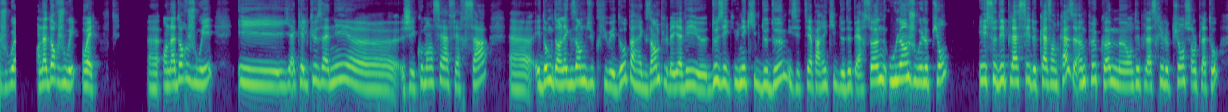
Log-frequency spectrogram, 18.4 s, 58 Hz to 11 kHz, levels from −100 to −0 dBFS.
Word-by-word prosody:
joueurs. 200 +4 0 0.3
On 200 +1 -2
adore 240 +3 +4
jouer 225 -1 0
ouais, 190 -3 +2 0.8
heu, 180 -1 -3
on 205 0 -3
adore 270 +7 +2
jouer 230 -3 -1 0.4
et 210 -4 0
il 200 - -6
y 215 - -3
a 200 - -3
quelques 230 +3 -2
années, 250 +4 0
heu, 180 -7 -2
j'ai 180 +2 -2
commencé 235 +3 -4
à 230 - +1
faire 190 -3 -9
ça, 240 +7 -1 0.4
heu, 175 -2 -4
et 210 - +1
donc, 235 +4 +6
dans 225 -2 +4
l'exemple 225 +3 +3
du 230 0 -4
Cluedo, 215 +2 -1
par 260 -6 0
exemple, 215 +7 -2
bah, 185 - -1
il 180 - +3
y 190 - +3
avait, 205 +2 +1
heu, 170 -1 +1
2 240 +7 +1
équi 230 +1 -5
une 225 - +3
équipe 235 -1 -1
de 210 - +1
2. 230 - 0
Ils 190 -9 -6
étaient 185 +3 -3
à 200 - -1
par 190 -1 0
équipe 210 0 -5
de 180 - 0
2 195 +2 0
personnes, 240 +10 +3
où 250 0 +5
l'un 275 +3 +6
jouait 245 -4 +1
le 235 - +4
pion 255 +8 -1 0.5
et 255 - +3
se 270 +2 0
déplaçait 250 +1 +2
de 220 - +3
case 230 0 +2
en 215 - 0
case, 270 - +1
un 225 +3 +2
peu 265 +2 -2
comme 235 -3 +1
on 195 -1 -1
déplacerait 215 0 -2
le 215 - +1
pion 245 +4 -3
sur 230 -4 -7
le 205 - -2
plateau, 420 - -3
220 Hz, 230 wpm, -23 LUFS, 195-245 Hz, 0.8 s, donc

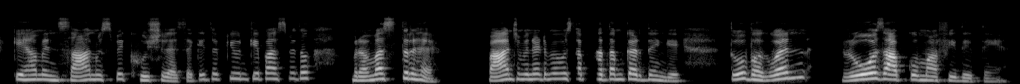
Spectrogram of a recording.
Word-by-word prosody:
कि 230 - +1
हम 225 +1 -2
इंसान 200 +1 0
उसपे 220 +3 -8
ख़ुश 195 -1 -5
रह 160 -4 -4
सकें। 160 +9 -10
जबकि 245 +4 -11
उनके 255 0 -8
पास 260 0 -2
में 265 - -12
तो, 280 0 -3 0.4
ब्रह्मस्त्र 250 +8 +1
है, 155 -9 -5 0.6
5 215 +7 +6
मिनट 240 0 -3
में 250 +1 -6
वो 260 0 -4
सब 250 0 -8
ख़त्म 235 0 0
कर 240 -3 +1
देंगे। 175 -8 -6 0.5
तो 240 +4 +2
भगवन 235 - +2 0.4
रोज़ 240 +8 +6
आपको 220 -1 +7
माफ़ी 185 -2 -3
देते 150 -2 -11
हैं 145 +3 -20
225 Hz, 170 wpm, -23 LUFS, 190-245 Hz, 0.6 s, आपको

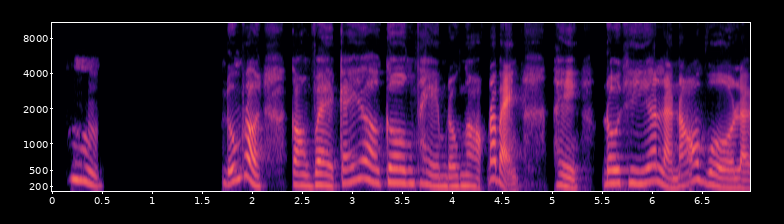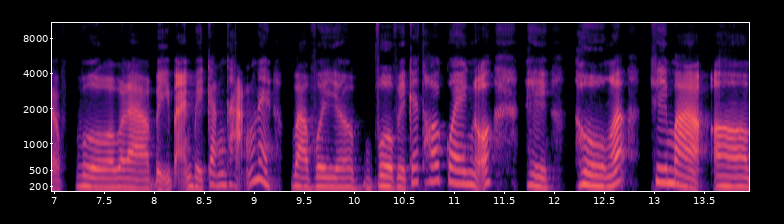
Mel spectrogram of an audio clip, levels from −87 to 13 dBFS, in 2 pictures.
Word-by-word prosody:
Ừm. 290 - -2 1.2
Đúng 260 +5 -1
rồi, 345 - +6 0.3
còn 210 -2 +1
về 215 -1 +2
cái, 255 - -3
ơ, 310 -6 +1
cơn 255 -1 +1
thèm 210 -7 -3
đồ 190 0 -1
ngọt 200 -2 -2
đó 335 - +5
bạn, - - +7 0.4
thì 185 -6 0 0.2
đôi 250 +1 +2
khi 250 -1 -3
á 290 +2 +1
là 245 -10 +3
nó 195 - +1
vừa 200 - -1
là 160 -2 0 0.2
vừa 175 -3 -2
là 160 -2 +2
bị - - -4
bạn 185 - +4
bị 170 -3 -4
căng 215 +1 -5
thẳng 270 +5 0
nè, 315 -5 -1 0.2
và 180 -3 +1
vì, 180 0 -3
ờ 175 0 -4 0.2
vừa 195 -2 +2
vì 180 -1 -3
cái 270 +9 -4
thói 280 +1 -2
quen 245 -4 0
nữa. 250 - +3 0.4
Thì 190 -6 -3 0.3
thường 200 -5 +1
á 245 - +5 0.3
khi 270 -2 +1
mà, 210 -8 +6 0.2
ờ, 185 -1 +2
210 Hz, 190 wpm, -24 LUFS, 185-255 Hz, 1.2 s, bạn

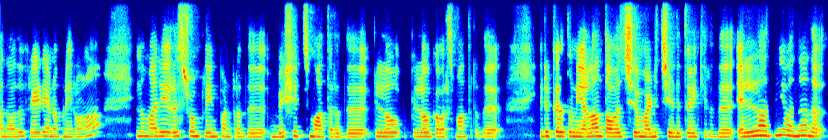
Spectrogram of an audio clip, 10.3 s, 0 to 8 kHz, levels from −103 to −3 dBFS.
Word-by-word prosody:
அதாது 215 +2 -4
பிரைடே 230 +1 -1
என்ன 225 - -3
பண்ணிருவோம்னா, 215 +3 -5 0.5
இந்த 250 - -1
மாரி 235 +1 +1
ரெஸ்ட் 250 +3 +3
ரூம் 250 -1 +2
கிளீன் 225 0 -1
பண்றது, 215 -1 -6 0.3
பெட்ஷீட்ஸ் 250 +3 -2
மாததுறது 205 -1 -2 0.3
பில்லோ 225 -1 0 0.3
பில்லோ 225 0 0
கவர்ஸ் 210 0 -2
மாத்துறது. 215 0 -6 0.7
இருக்கிற 245 0 +3
துணியெல்லாம் 230 +1 +4
துவச்சு 220 +1 +4
மடிச்சு 220 +1 +2
எடுத்து 210 +1 -3
வைக்கிறது 220 -1 -5 0.2
எல்லாத்தையும் 280 +4 +4
வந்து 265 +2 +4
அந்த 240 -3 +3
225 Hz, 145 wpm, -24 LUFS, 215-245 Hz, 0.7 s, துணியெல்லாம்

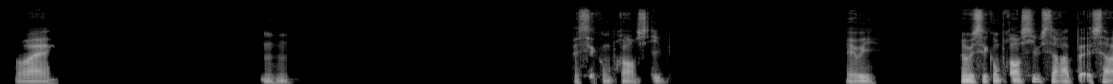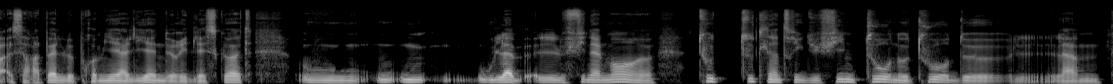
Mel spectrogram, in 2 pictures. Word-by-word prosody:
Ouais. 75 -2 +2 2.0
Mmh 80 -1 -5
mh. 75 -2 -7 2.8
Bah, - - -6
c'est - - +1
compréhensible. 75 -1 -3 1.7
Et 80 - +1
oui. 85 -4 +1 0.9
Non, 105 - +6
mais 100 - +6
c'est - - +6
compréhensible, 100 -3 +2
ça - - +4
rappe - - 0
ça - - +4
ra - - -5
ça - - +1
rappelle 90 +3 +2
le 85 -1 +1
1er 90 +1 0
Alien 90 +2 +3
de 85 - -1
Ridley 80 -1 0
Scott 100 +4 +2 0.4
où 90 -3 -1 0.2
où 105 +1 -1
où 105 -2 +1 0.5
où 105 -1 -1
la 105 -1 +7
b - - -4
l 105 -1 -1
finalement, 105 +1 +2
heu, 85 - -7 0.4
toute 140 0 -1 0.2
toute 135 -3 -3
l'intrigue 110 -2 0
du 90 -1 -5
film 120 +3 -1
tourne 120 -4 +1
autour 100 +4 -1
de 85 -2 -3 0.4
la, 80 +2 -2
mmh, 80 -1 -5
90 Hz, 115 wpm, -25 LUFS, 80-105 Hz, 2.8 s, la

